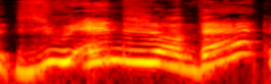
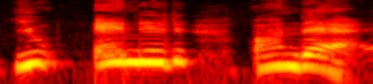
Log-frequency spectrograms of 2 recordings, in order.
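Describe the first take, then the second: First: High, loud, drawn-out incredulous question; mock-outraged, slow questioning yelp; heated disbelief. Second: Slower, stretched-out outrage, falling at the end; mock-outraged, drawn-out exclamation; heated disbelief. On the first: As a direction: replay the outrage, pitch rising at the end. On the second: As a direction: spell out the indignation in a high, loud voice. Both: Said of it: "I remember being heated".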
